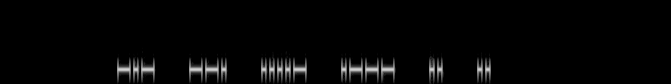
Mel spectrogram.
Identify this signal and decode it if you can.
Morse code, heard as a keyed tone, about 30 wpm, spaced as for 17 wpm, 700 Hz. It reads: KG4JII
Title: USA Call Signs - 6 Characters - 3x Character Spacing - 30wpm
